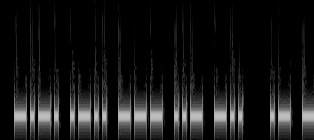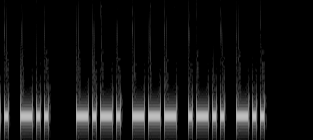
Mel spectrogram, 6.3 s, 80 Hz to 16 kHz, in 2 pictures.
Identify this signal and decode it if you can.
Morse code, heard as a keyed tone, about 37 wpm, 700 Hz. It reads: CLOUD AND COLD
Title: Speed-Racing Common QSO Phrases - 30wpm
